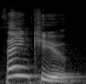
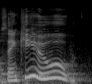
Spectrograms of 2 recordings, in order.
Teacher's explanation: o brasileiro sempre coloca, né, a entonação lá no final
